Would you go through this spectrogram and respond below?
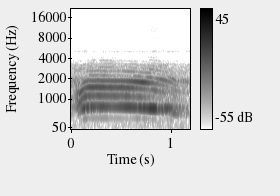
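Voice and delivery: high, slow drawn-out soldier's shout; battlefield shout. Acted. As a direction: call it across the battlefield, slow. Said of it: "you could hear the front file shout".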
